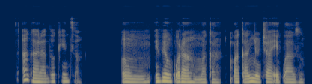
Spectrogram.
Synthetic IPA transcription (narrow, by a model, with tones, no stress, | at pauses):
a˦ɡa˨a˨ɾa˨dɔ˦ke˦n̩˦ta˨ | ɔ˨m̩˨e˦be˦ŋ̩˦kʷɔ̰˦ɾa˦a˦ɦʊ˨ma˨ka˨ | ma˨ka˨ɲ̩˦ɲʊ˨t͡ʃa˦ḛ˨kʷa˦a˦zʊ˦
